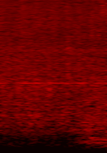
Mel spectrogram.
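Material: Nothing is struck.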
